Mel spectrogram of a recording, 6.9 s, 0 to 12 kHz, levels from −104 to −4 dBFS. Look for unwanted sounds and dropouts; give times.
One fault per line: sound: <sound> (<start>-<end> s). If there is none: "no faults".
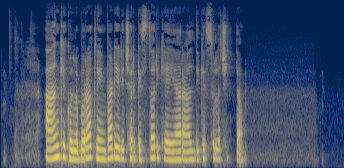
no faults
